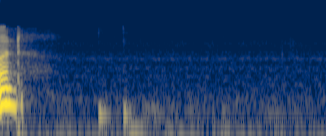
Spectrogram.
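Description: A faint computer mouse click about three-quarters of a second in, over low background hiss.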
